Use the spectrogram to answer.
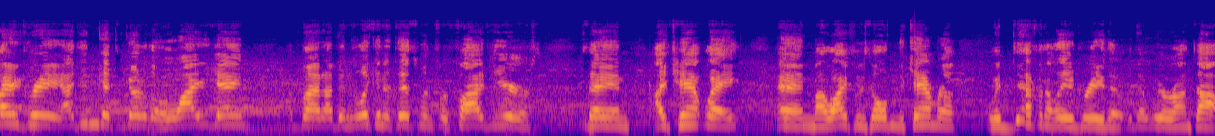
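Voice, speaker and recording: A raised, projected man's voice, high-pitched with fairly even intonation, over noticeable background noise. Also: moderate pace. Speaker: fan channel host. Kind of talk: sideline interview. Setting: outdoors at stadium sidelines.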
